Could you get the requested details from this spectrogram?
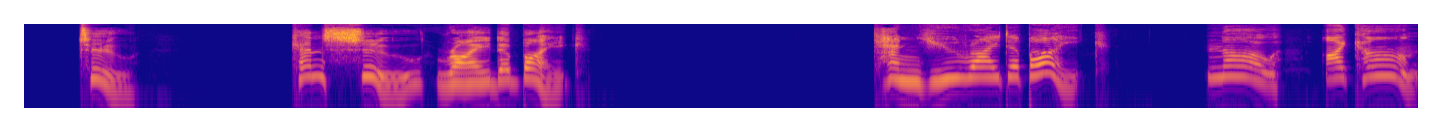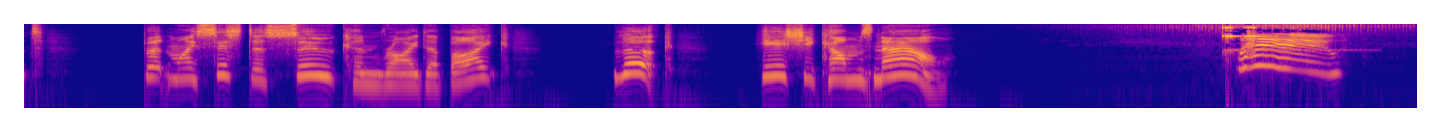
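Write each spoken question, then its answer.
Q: Can Sue ride a bike?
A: Yes, she can.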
